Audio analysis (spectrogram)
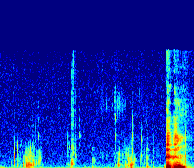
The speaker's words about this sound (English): let me get a sip of tea here.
